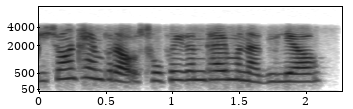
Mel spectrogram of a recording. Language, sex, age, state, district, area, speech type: Bodo, female, 18-30, Assam, Chirang, urban, conversation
